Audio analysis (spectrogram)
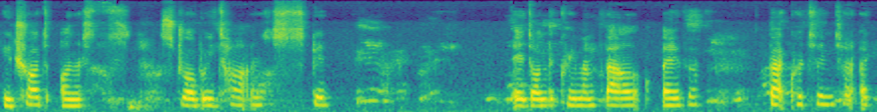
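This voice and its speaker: Woman, storyteller, children's read-aloud, slightly high voice, soft-edged mellow tone, slow and halting delivery. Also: level tone, low-quality recording.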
